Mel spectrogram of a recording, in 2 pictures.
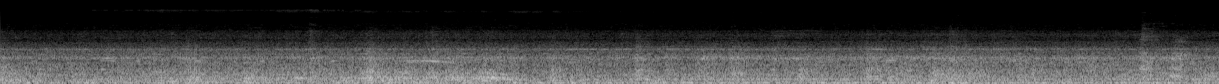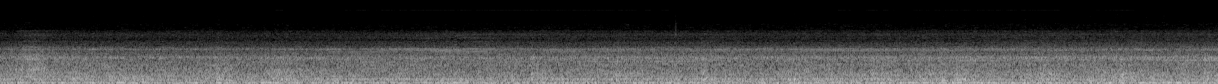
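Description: Train running along the track, heard from inside the passenger car: a steady low rumble with a faint steady high whine, and a couple of light clicks near the middle.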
